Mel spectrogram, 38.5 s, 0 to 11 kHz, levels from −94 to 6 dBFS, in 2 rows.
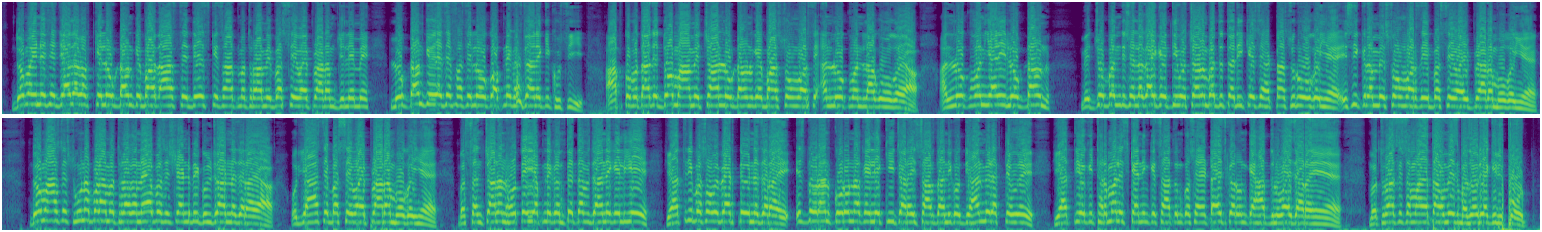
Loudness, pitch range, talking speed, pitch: -11 LUFS, 240-270 Hz, 245 wpm, 255 Hz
